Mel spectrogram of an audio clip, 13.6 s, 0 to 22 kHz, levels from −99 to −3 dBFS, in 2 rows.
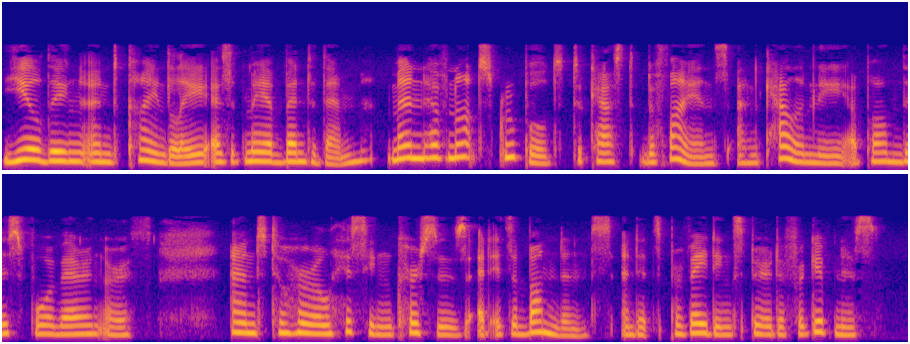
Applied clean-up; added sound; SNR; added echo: none; none; none; none.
